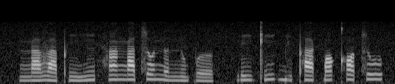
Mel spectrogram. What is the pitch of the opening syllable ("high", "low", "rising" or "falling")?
rising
